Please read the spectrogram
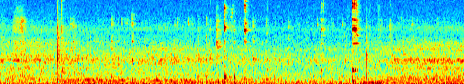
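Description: Cutlery clinking and tapping against dishes while eating: scattered light clicks, a few close together around the middle and a louder clink about seven seconds in.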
